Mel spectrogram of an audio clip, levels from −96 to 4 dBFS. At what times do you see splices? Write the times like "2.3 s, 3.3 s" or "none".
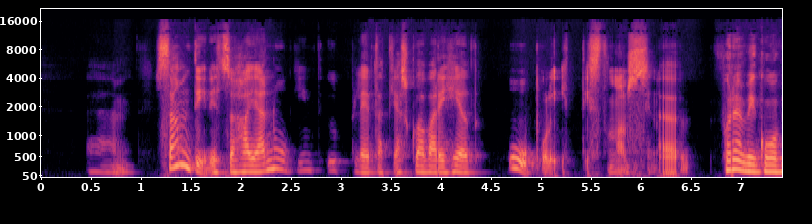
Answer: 6.1 s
